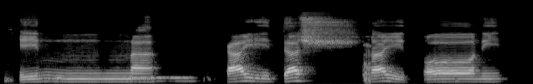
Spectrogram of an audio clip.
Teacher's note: Inna nun tasdid dibaca guna atau mendengung, ditahan 2 harokat biar tampak dengungannya. · alif lam Syamsiah karena tidak dibaca. Langsung masuk ke huruf berikutnya yaitu shin.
